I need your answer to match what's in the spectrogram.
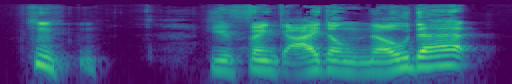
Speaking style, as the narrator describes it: Guan Yu said with a laugh

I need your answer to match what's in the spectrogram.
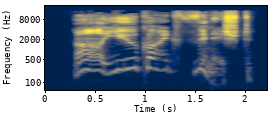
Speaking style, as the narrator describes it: the major scoffed

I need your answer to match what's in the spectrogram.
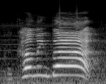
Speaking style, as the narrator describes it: a serviceman yelled again

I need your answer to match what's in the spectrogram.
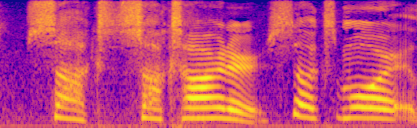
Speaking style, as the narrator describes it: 25 guys are yelling

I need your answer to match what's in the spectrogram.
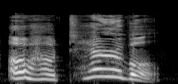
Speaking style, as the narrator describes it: Elizabeth wailed

